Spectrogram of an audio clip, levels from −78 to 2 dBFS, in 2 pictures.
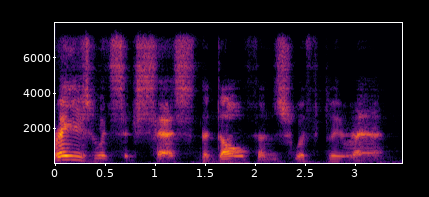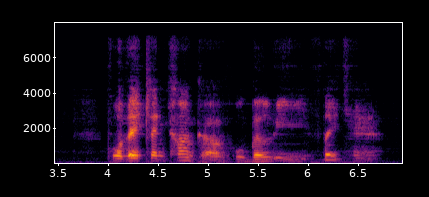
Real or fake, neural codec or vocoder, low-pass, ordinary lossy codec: fake; codec, 32 kHz, 1.9 kbps, SNAC; 7.2 kHz; Opus, 64 kbps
